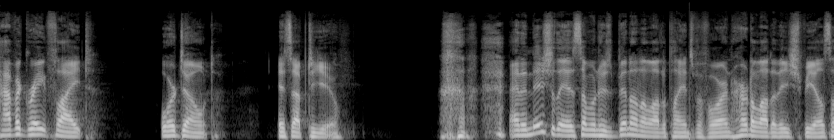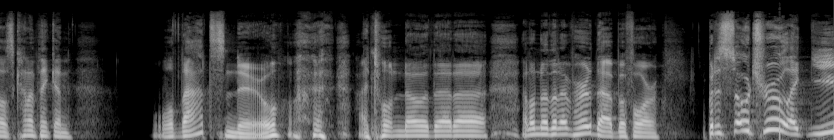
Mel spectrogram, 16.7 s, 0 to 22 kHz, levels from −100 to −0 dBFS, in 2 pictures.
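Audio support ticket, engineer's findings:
Dropped buffer (overrun), 6.90 s: sound jumping ahead, between "on a lot of" and "before and heard a". A few milliseconds missing, no gap. Waveform: abrupt discontinuity; spectrogram: thin full-band vertical line. Likely capture buffer overwritten before being read.

16.14 s: same symptom, shorter skip of a millisecond or two. Narrow vertical streak, hard splice in waveform.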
